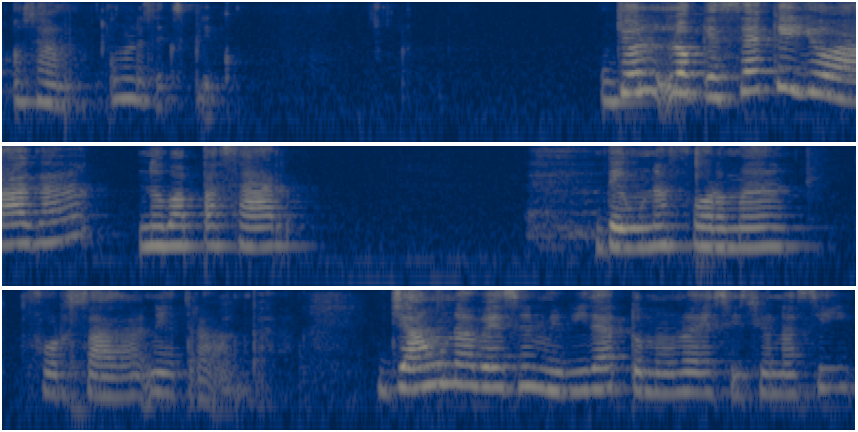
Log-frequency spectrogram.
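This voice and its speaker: A Mexican woman in her thirties, a vlogger on a live stream, reads and answers chat comments in Mexican Spanish. Her medium-pitched voice is soft-spoken and reflective, and she often repeats her phrases.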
